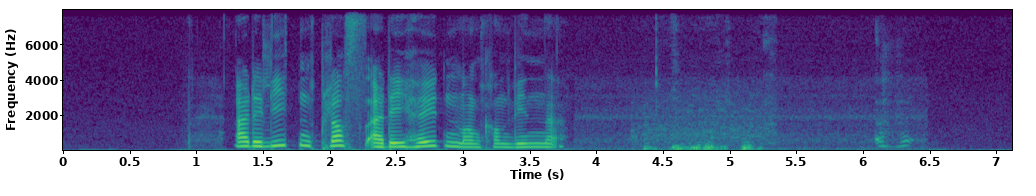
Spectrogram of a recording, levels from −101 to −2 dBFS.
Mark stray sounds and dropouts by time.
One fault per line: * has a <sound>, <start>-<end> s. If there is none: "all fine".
* has a sneeze, 4.3-5.4 s
* has a cough, 6.1-6.4 s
